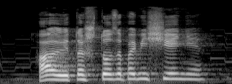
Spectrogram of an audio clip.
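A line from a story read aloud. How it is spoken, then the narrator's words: Stern questioning. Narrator (Russian): Так же строго продолжала она спрашивать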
